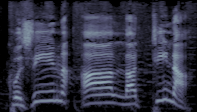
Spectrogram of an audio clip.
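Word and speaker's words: Cuisine à Latina: Did I pronounce that right? – You actually did. – Cuisine Latina.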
